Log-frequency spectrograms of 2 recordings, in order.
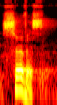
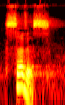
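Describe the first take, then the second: First: It is said with an r-colored vowel. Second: It is said without an r sound. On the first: "in American English" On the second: "All these I pronounce them in British English"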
